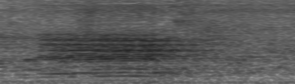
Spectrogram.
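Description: A female cow on a cattle farm gives a single loud, drawn-out moo up close, swelling and fading over about a second with no talking.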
